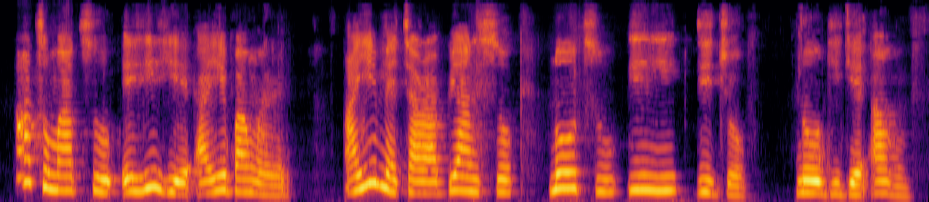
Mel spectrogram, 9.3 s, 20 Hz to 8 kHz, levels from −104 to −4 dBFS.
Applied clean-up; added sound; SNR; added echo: neural mask model DeepFilterNet 3.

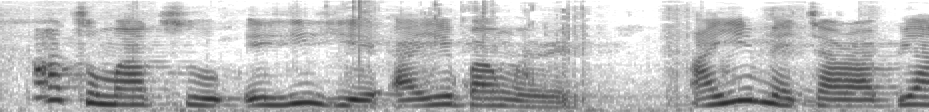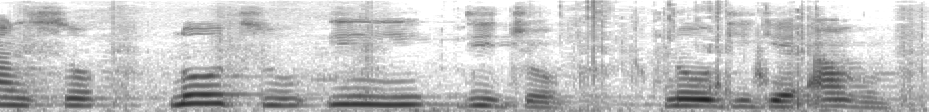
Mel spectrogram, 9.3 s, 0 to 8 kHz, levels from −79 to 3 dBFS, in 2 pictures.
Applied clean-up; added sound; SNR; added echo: none; Chewing, mastication; 20 dB; reverberation time 1.3 s.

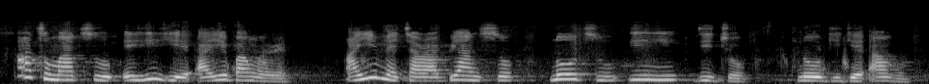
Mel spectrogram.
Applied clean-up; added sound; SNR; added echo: neural separator model SepFormer DNS4.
